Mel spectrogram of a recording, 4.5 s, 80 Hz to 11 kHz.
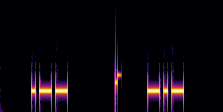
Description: Morse code, heard as a keyed tone, about 15 wpm, 700 Hz. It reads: W K
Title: Single Letter-Number Alt - Rapid-Fire 15wpm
